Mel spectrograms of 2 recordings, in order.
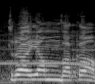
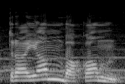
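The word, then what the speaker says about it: ত্র্যম্বকম্: তা চলুন আমরা প্রথমে আওম উচ্চারণ করলাম, তারপরে ত্রয়ম্বকম। এখানে দেখুন একটা তয় নিচে রফলা, অর্থাৎ ত্র উচ্চারণ করব, ত্র। তারপরে দেখুন একটা জফলা আছে, এই জফলার পরিবর্তে ইও উচ্চারণ হয়ে থাকে।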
